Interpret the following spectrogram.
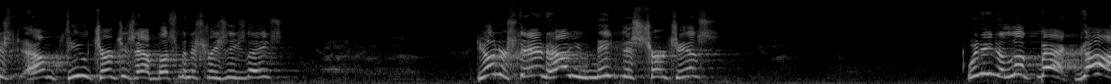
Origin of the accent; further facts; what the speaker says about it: Little Rock, Arkansas, United States; I'm from Little Rock, Arkansas, originally. I lived just outside of town. And I didn't live in a neighborhood. I lived on a couple acres of land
